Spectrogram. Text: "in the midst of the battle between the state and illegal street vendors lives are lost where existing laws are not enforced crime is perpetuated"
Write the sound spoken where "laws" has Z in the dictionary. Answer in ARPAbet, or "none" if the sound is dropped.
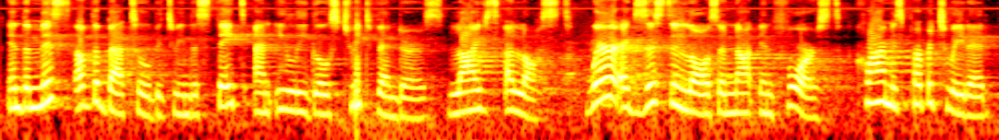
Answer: Z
